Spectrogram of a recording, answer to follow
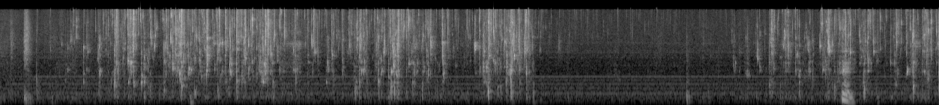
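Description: Water sloshing and splashing as a small spatula stirs it in a plastic container to dissolve fresh yeast. The stirring pauses for a few seconds after the middle and starts again near the end.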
